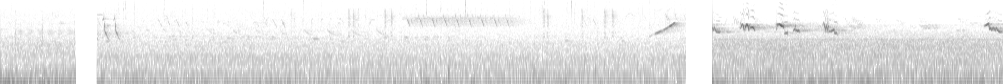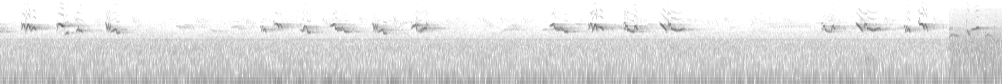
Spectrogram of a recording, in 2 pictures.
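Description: Songbirds in a forest: faint, sparse calls at first, then about a third of the way in one bird starts singing loud phrases of quick, high chirps, repeated over and over with short pauses between them.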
